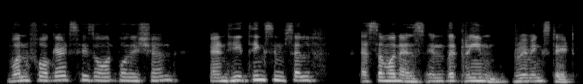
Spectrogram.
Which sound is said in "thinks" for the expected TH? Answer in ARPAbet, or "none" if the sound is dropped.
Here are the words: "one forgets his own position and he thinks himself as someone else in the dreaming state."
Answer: T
